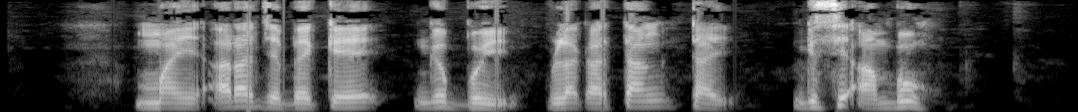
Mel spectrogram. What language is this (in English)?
South Giziga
